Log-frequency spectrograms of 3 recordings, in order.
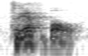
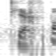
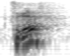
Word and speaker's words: trefbal: And how do you pronounce it in Dutch? Trefbal. Oh gosh, Tiechtbal? Tref. Trefbal.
